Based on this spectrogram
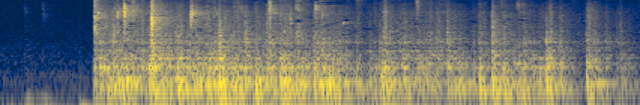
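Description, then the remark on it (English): Water pours steadily from a big glass into a smaller glass, a fairly loud splashing stream that starts abruptly after a brief silence and runs for several seconds without any talking. “the joke is one glass is bigger than the other, and he's pouring a big glass into the small glass.”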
